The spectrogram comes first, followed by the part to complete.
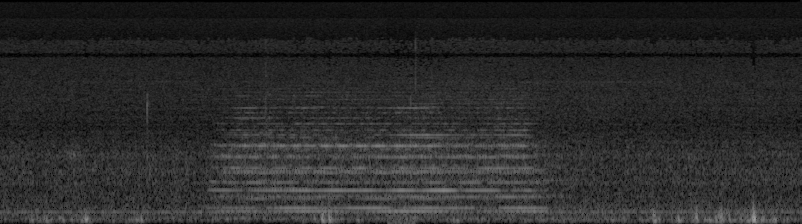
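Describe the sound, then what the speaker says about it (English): A train horn sounds one long, steady blast from some distance, rising out of low rumbling rail noise and then fading while the rumble goes on. "Trains are back."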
